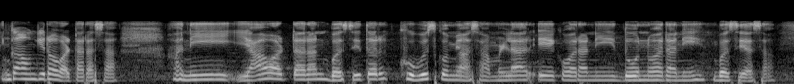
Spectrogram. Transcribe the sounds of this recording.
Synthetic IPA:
ɡãwɡiɾɔ̃ʋaʈːaɾasaaɽijaʋaʈːaɾãnbəsit̪əɾkʰubut͡skəmiəsam̤əɭlaɾekʋəɾãnid̪onʋəɾanibəsiasa

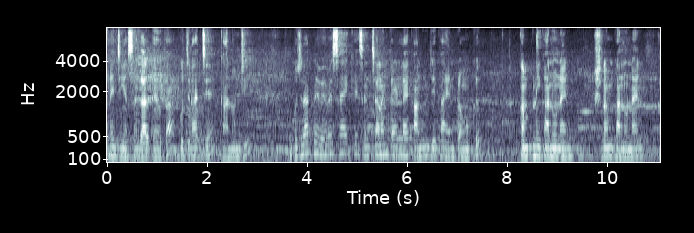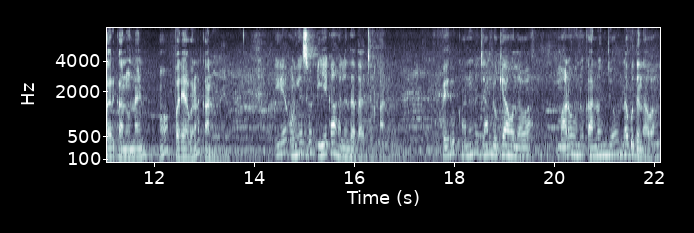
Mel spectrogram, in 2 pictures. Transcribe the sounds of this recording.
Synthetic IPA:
ɐɽ̃ẽd͡ʑiːə̃ɐsãɠaːl̤kɐjõt̪ʰaɡʊd͡ʑɾaːt̪d͡ʑeːkaːnuːnd͡ʑiː | ɡʊd͡ʑɾaːt̪mẽʋjɐʋəsaːɪkʰeːsɐ̃ɲt͡ɕaːlənkɐɾəɽ̃laːɪkaːnuːnd͡ʑeːkaɦɪnɪ̆pɾɐmʊkʰ | kɐ̃mpnikaːnuːnaːɦɪnɪ̆ | ʃɾəmkaːnuːnaːɦɪnɪ̆ | kɐɾkaːnuːnaːɦɪnɪ | ɛ̃ːpɐɾjaʋəɾəɽ̃kaːnuːnaːɦɪnɪ̆ | ɪɦəʔʊɽ̃iəsɔʈiːekʰãɦɐlə̃nd̪at̪ʰaɐt͡ɕənkaːnuːn | pɐɦɪɾijũkaːnuːnd͡ʑaːmɗʊkijaɦũːn̆d̪aaː | maːɳ̤uɦʊnkaːnuːnd͡ʑoːnɐɓʊd̪ʱə̃nd̪aʋaː

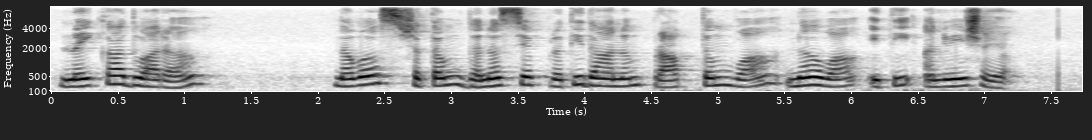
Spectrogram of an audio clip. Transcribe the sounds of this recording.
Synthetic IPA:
nɐjkaːd̪ʋaːɾaː | nɐʋɐsʃɐt̪ɐmd̪ʱɐnɐsjɐpɾɐt̪id̪aːnɐmpɾaːp̚t̪ɐmʋaːnɐʋaːit̪iɐnʋeːʃɐjɐ̰

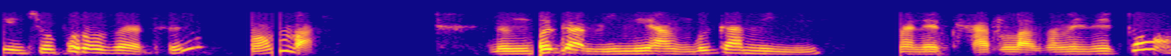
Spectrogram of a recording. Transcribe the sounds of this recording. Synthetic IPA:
insɔpʰɯɾɔwzajatʰɯnɔmba̰ | nɯŋbɯɡaminiaŋbɯɡamini | manɛtʰa̰ɾlazalanɛtɔ

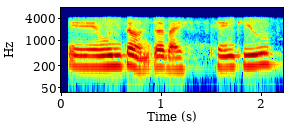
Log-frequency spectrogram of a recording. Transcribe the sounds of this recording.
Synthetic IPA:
eunt͡sʌɦũnt͡sʌbʱaj | t̪ʰɛŋkju

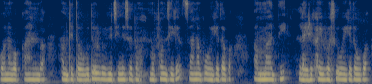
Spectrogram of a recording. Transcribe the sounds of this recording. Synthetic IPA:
onabɐkanbaː | mɐditawɡɐdɔɾibɐbid͡ʒinisɐdɔmɐpʰɐmsiɡɐsanabɐojɡɐdabɐː | mɐdi | lajɾikʰajbɐsuojɡɐdawbɐ

